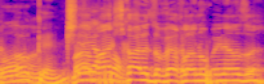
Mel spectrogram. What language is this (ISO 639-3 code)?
heb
